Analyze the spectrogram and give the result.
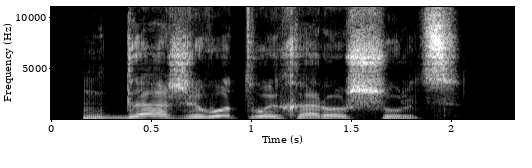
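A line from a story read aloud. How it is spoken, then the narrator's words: Gloomy. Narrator (Russian): сказал мрачно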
